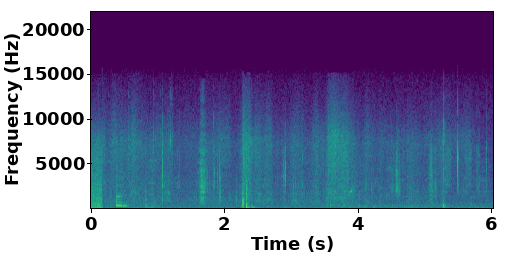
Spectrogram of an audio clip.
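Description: Scattered light taps and ticks at uneven intervals, a dozen or more over a faint steady background: raindrops striking glass.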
